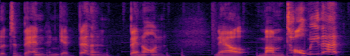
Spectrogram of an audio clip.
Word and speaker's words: Benon: When I moved to Adelaide, I purposely renamed myself Ben-on. The pronunciation, it's spelt Benon, but it's said Ben-on.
